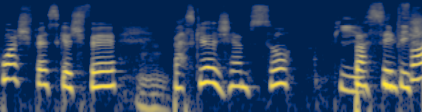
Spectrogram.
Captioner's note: in french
